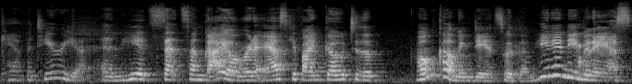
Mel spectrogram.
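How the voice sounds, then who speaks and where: With very wide pitch swings, a woman speaks amid audible room echo and noticeable background noise. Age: 60s. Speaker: channel owner's mother. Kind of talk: casual chat. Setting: home video chat over wine.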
